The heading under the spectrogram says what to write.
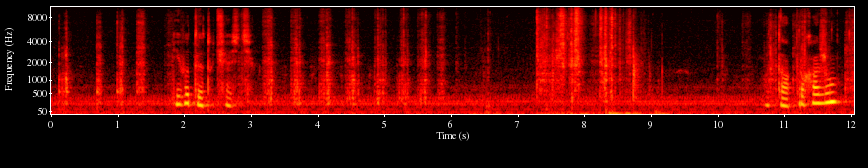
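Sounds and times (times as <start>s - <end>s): hand tool scraping foam: 10.0s - 12.0s.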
